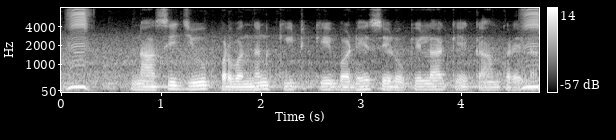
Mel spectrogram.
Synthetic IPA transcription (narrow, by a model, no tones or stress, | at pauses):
naːsid͡ʒiwpɾəbə̃nd̪ʱənkiːʈkebəɽʱeseɾoːkelakḛkaːmkəɾeːla̰ː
